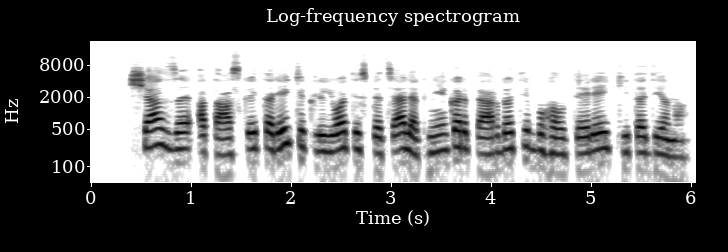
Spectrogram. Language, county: Lithuanian, Vilnius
